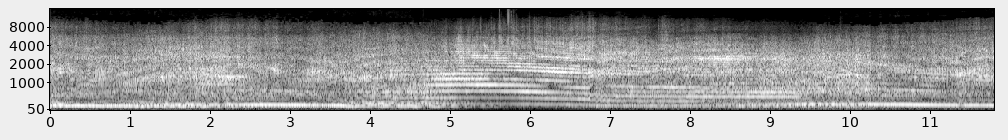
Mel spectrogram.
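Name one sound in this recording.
A single-seater race car engine screams past close by, its pitch dropping as it goes.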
